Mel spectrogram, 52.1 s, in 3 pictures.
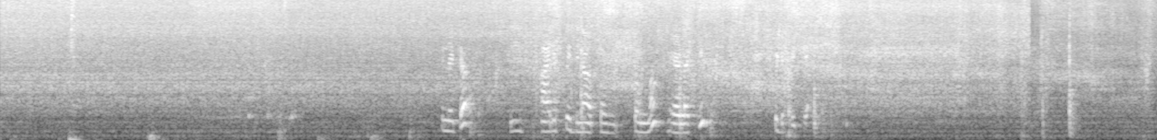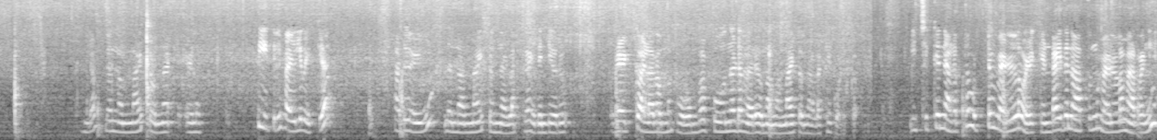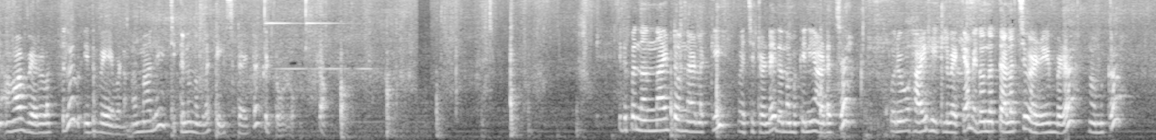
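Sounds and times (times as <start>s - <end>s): meat sizzling in a pan: 0.0s - 39.0s, 39.8s - 52.0s
spatula scraping and squeaking on pan: 3.1s - 4.7s, 36.6s - 45.7s, 46.5s - 50.0s.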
